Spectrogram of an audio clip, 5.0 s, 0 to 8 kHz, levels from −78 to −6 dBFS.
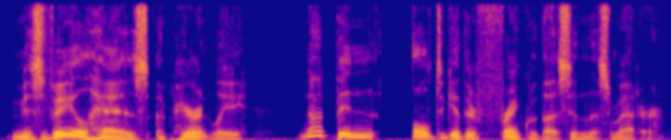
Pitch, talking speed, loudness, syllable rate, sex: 120 Hz, 155 wpm, -18 LUFS, 4.8 syllables/s, male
